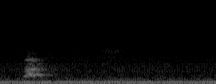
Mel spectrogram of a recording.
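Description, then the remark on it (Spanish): One short, muffled bark from a dog that is running away sounds early on, over a steady low hum; the rest is quiet background with no talking. “Bueno, está huyendo el perro.”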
